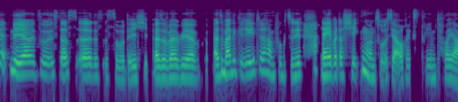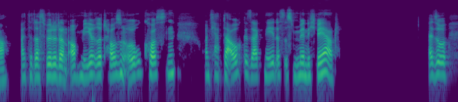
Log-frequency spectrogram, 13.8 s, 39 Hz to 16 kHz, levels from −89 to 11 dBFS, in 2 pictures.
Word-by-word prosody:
Ne, 200 Hz, -5 st, +5 dB
halt 200 Hz, 0 st, +1 dB
so 195 Hz, -3 st, -6 dB
ist 185 Hz, +3 st, -8 dB
das 180 Hz, +1 st, -1 dB
äh, 175 Hz, 0 st, +3 dB
das 175 Hz, -1 st, -10 dB
ist 170 Hz, 0 st, -16 dB
so. 155 Hz, -, -8 dB
Und 150 Hz, -, -7 dB
ich 160 Hz, +2 st, -4 dB
also, 160 Hz, +1 st, +3 dB
weil 165 Hz, 0 st, +2 dB
wir 160 Hz, -2 st, +1 dB, 0.2 s
also, 170 Hz, -, +3 dB
meine 200 Hz, +3 st, +5 dB
Geräte 210 Hz, +5 st, -3 dB
haben 195 Hz, -3 st, -2 dB
funktioniert. 185 Hz, 0 st, -4 dB, 0.2 s
Na 180 Hz, -, +6 dB
ja, 185 Hz, -, +8 dB
aber 190 Hz, 0 st, +2 dB
das 185 Hz, 0 st, -1 dB
Schicken 190 Hz, +6 st, -3 dB
und 170 Hz, -1 st, -4 dB
so -, -, -7 dB
ist -, -, -7 dB
ja -, -, +4 dB
auch 150 Hz, -, -2 dB
extrem 165 Hz, 0 st, -13 dB
teuer. 155 Hz, -4 st, -2 dB, 0.2 s
Also, 170 Hz, +2 st, -9 dB
das 175 Hz, 0 st, -2 dB
würde 180 Hz, 0 st, +3 dB
dann 160 Hz, -2 st, +3 dB
auch -, -, +4 dB
mehrere 185 Hz, +2 st, -1 dB
tausend 185 Hz, +5 st, -1 dB, 0.3 s
kosten 200 Hz, +1 st, +1 dB, 0.5 s
und 185 Hz, -, -9 dB
ich -, -, -12 dB
habe -, -, -10 dB
da -, -, +6 dB
auch 200 Hz, -, +1 dB
gesagt: 175 Hz, -4 st, -2 dB
„Ne, 180 Hz, +2 st, -4 dB
das 190 Hz, -, -7 dB
ist -, -, -6 dB
es 170 Hz, -, -12 dB
mir 190 Hz, +1 st, 0 dB
nicht 180 Hz, +1 st, -7 dB
wert.“ 230 Hz, +5 st, +5 dB, 1.4 s
Also. 190 Hz, +1 st, 0 dB
180 Hz, 230 wpm, -24 LUFS, 165-195 Hz, 1.4 s, ja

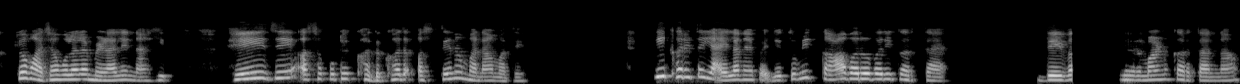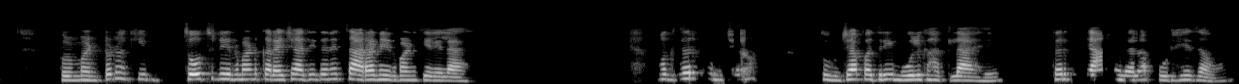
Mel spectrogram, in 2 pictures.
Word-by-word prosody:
किंवा 285 Hz, +1 st, +4 dB
माझ्या 215 Hz, +1 st, +2 dB
मुलाला 230 Hz, +1 st, +4 dB
मिळाले 190 Hz, +1 st, +1 dB
नाहीत. 185 Hz, +2 st, -7 dB, 0.6 s
हे 265 Hz, +5 st, +4 dB
जे 295 Hz, +1 st, +1 dB, 0.2 s
असं 235 Hz, +2 st, -4 dB
कुठे 250 Hz, +1 st, -2 dB
खदखद 225 Hz, +1 st, -2 dB
असते 210 Hz, +5 st, -2 dB
ना, 290 Hz, +1 st, -2 dB
मनामध्ये, 175 Hz, -4 st, -4 dB, 1.1 s
ती 370 Hz, -2 st, +3 dB
खरी 355 Hz, -1 st, +3 dB
तर 350 Hz, -, +1 dB
यायला 220 Hz, -, +3 dB
नाही 215 Hz, -1 st, -2 dB
पाहिजे. 190 Hz, +2 st, -3 dB
तुम्ही 285 Hz, +6 st, -2 dB
का 225 Hz, +4 st, +2 dB
बरोबरी 255 Hz, -1 st, +5 dB
करताय? 200 Hz, -5 st, -4 dB, 1.0 s
देवानी 210 Hz, +1 st, 0 dB
निर्माण 210 Hz, +3 st, -2 dB
करतांना 185 Hz, -4 st, -3 dB, 0.8 s
म्हणतो 200 Hz, +3 st, -1 dB
ना, 275 Hz, 0 st, -3 dB
की 240 Hz, -1 st, -6 dB, 0.4 s
चोच 245 Hz, +2 st, +8 dB
निर्माण 235 Hz, -1 st, +1 dB
करायच्या 230 Hz, 0 st, +3 dB
आधी 230 Hz, +1 st, 0 dB
त्याने 240 Hz, +1 st, -2 dB
चारा 220 Hz, -3 st, +6 dB
निर्माण 205 Hz, -2 st, 0 dB
केलेला 180 Hz, -3 st, 0 dB
आहे. 165 Hz, -1 st, -2 dB, 1.9 s
मग 235 Hz, -3 st, -2 dB
जर 275 Hz, +1 st, +4 dB
तुमच्या 230 Hz, -4 st, -9 dB, 0.7 s
तुमच्या 220 Hz, +2 st, +3 dB
पदरी 230 Hz, 0 st, +1 dB
मूल 210 Hz, +1 st, +3 dB
घातला 205 Hz, -3 st, -1 dB
आहे, 170 Hz, -2 st, -2 dB, 0.6 s
तर 240 Hz, 0 st, +2 dB
त्या 230 Hz, -1 st, 0 dB, 0.2 s
मुलाला 205 Hz, 0 st, 0 dB
पुढे 200 Hz, +1 st, -3 dB
जाऊन 160 Hz, -5 st, -5 dB
220 Hz, 125 wpm, -21 LUFS, 195-240 Hz, 1.9 s, चोच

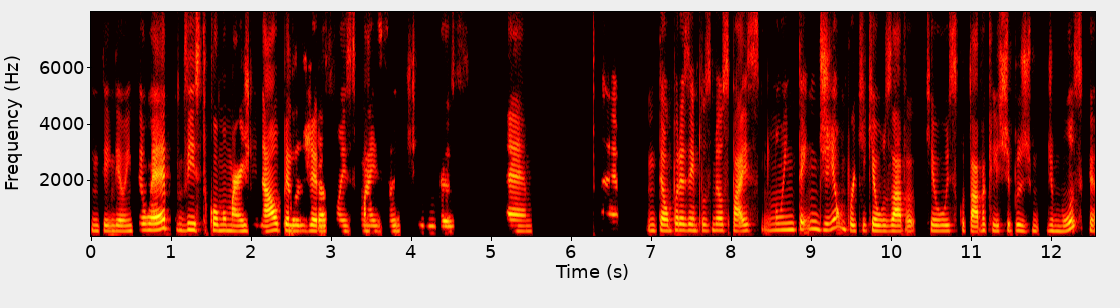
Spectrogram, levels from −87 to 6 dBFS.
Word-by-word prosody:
entendeu. 195 Hz, -1 st, -3 dB
Então 225 Hz, +4 st, -2 dB
é 270 Hz, +6 st, +8 dB
visto 225 Hz, +1 st, -1 dB
como 210 Hz, -1 st, +2 dB
marginal 200 Hz, +1 st, +4 dB
pelas 200 Hz, -2 st, +1 dB
gerações 195 Hz, -1 st, +1 dB
mais 190 Hz, -1 st, -2 dB
antigas. 355 Hz, -, -5 dB, 0.8 s
É, -, -, +3 dB
é. 190 Hz, -, -5 dB, 1.5 s
Então, 210 Hz, 0 st, +1 dB
por 225 Hz, +1 st, 0 dB
exemplo, 215 Hz, -1 st, 0 dB
os 205 Hz, -, -12 dB
meus 215 Hz, 0 st, -1 dB
pais 210 Hz, +1 st, +1 dB
não 225 Hz, +2 st, -7 dB
entendiam 245 Hz, +2 st, -1 dB
porque 210 Hz, -1 st, -4 dB
que 215 Hz, -, -1 dB
eu 200 Hz, -, +3 dB
usava 190 Hz, -1 st, +2 dB
que 210 Hz, -, -5 dB
eu 200 Hz, 0 st, -1 dB
escutava 200 Hz, -1 st, 0 dB
aqueles 205 Hz, -2 st, -6 dB
tipos 210 Hz, -2 st, -3 dB
de 200 Hz, -, -11 dB, 0.2 s
de 205 Hz, -, -6 dB
música. 190 Hz, +1 st, -3 dB
205 Hz, 155 wpm, -26 LUFS, 195-220 Hz, 1.5 s, é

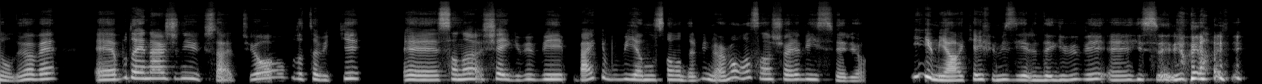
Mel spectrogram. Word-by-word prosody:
oluyor 205 Hz, +5 st, -1 dB
ve, 255 Hz, +2 st, +1 dB, 0.4 s
eee, 220 Hz, +2 st, +2 dB
bu 310 Hz, -, -6 dB
da 290 Hz, -, +5 dB
enerjini 275 Hz, 0 st, +1 dB
yükseltiyor. 230 Hz, -6 st, -3 dB
Bu 275 Hz, -, -14 dB
da 245 Hz, -, -3 dB
tabii 220 Hz, -5 st, -2 dB
ki, 270 Hz, +3 st, -2 dB, 0.4 s
eee, 205 Hz, -1 st, +3 dB
sana 235 Hz, +3 st, +2 dB
şey 230 Hz, -1 st, +1 dB
gibi 215 Hz, +2 st, -5 dB
bir 230 Hz, 0 st, +2 dB
-belki 255 Hz, +5 st, -1 dB
bu 225 Hz, +1 st, -8 dB
bir 235 Hz, -, -1 dB
yanılsamadır 210 Hz, -3 st, -1 dB
bilmiyorum 220 Hz, -4 st, -1 dB
ama 310 Hz, 0 st, -1 dB
sana 250 Hz, -5 st, -2 dB
şöyle 230 Hz, -1 st, -1 dB
bir 235 Hz, -, -1 dB
his 220 Hz, -2 st, -5 dB
veriyor; 165 Hz, -1 st, -4 dB, 0.4 s
"İyiyim 360 Hz, -, +5 dB
ya, 195 Hz, 0 st, +5 dB
keyfimiz 215 Hz, 0 st, -1 dB
yerinde." 195 Hz, -1 st, +1 dB
gibi 205 Hz, +4 st, -2 dB
bir, 240 Hz, +2 st, +1 dB
eee, 200 Hz, +1 st, -1 dB
his 215 Hz, 0 st, -1 dB
veriyor 230 Hz, +2 st, +2 dB
yani. 275 Hz, +1 st, +3 dB
230 Hz, 175 wpm, -22 LUFS, 205-255 Hz, 0.4 s, da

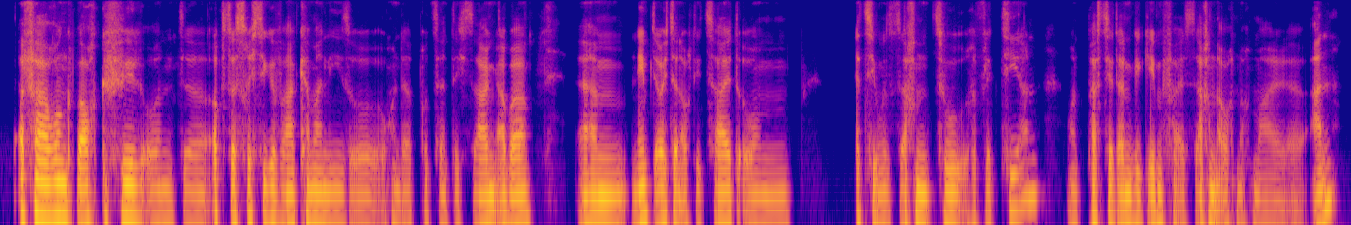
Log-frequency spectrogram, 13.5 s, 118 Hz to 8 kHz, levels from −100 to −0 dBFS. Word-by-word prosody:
Erfahrung, 130 Hz, -1 st, +8 dB
Bauchgefühl 120 Hz, +1 st, +4 dB
und, 115 Hz, -2 st, -7 dB
äh, 110 Hz, -1 st, -6 dB
ob's 130 Hz, -, -1 dB
das 120 Hz, -2 st, +1 dB
Richtige 120 Hz, -2 st, 0 dB
war, 110 Hz, -1 st, +1 dB
kann 115 Hz, -, -1 dB
man 110 Hz, 0 st, +2 dB
nie 110 Hz, 0 st, -3 dB
so 105 Hz, -2 st, -9 dB
hundertprozentig 110 Hz, -3 st, -11 dB
sagen. 105 Hz, -1 st, +1 dB
Aber, 105 Hz, +1 st, +2 dB, 0.5 s
ähm, 105 Hz, 0 st, +2 dB
nehmt 115 Hz, +3 st, +2 dB
ihr 115 Hz, -, +2 dB
euch 110 Hz, -, +2 dB
denn -, -, 0 dB
auch 100 Hz, -, -7 dB
die 115 Hz, -, -12 dB
Zeit, 110 Hz, -1 st, -1 dB
um 105 Hz, 0 st, -7 dB, 0.6 s
Erziehungssachen 110 Hz, -1 st, -2 dB
zu 110 Hz, 0 st, 0 dB
reflektieren 150 Hz, -, -7 dB, 0.2 s
und 110 Hz, -3 st, -12 dB
passt 115 Hz, -3 st, -2 dB
ihr 120 Hz, -, +1 dB
dann 105 Hz, 0 st, +2 dB
gegebenenfalls 105 Hz, -2 st, -4 dB
Sachen 105 Hz, +2 st, -1 dB
auch 100 Hz, -, -7 dB
noch 105 Hz, -4 st, -13 dB
mal, 95 Hz, -3 st, -12 dB
äh, -, -, -20 dB
an? 180 Hz, -, 0 dB
110 Hz, 170 wpm, -24 LUFS, 105-115 Hz, 0.6 s, Erfahrung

